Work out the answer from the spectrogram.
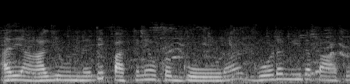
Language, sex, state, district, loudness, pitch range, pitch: Telugu, female, Andhra Pradesh, Krishna, -20 LUFS, 185-220 Hz, 195 Hz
